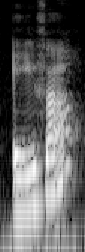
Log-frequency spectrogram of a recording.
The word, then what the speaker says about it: Eva: most people would say in the United States or English-speaking countries, because they would spell that with the letter A instead of the letter E. But Ava, E-V-A in the Netherlands is very common.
